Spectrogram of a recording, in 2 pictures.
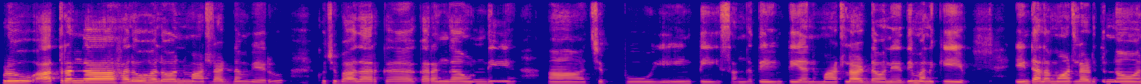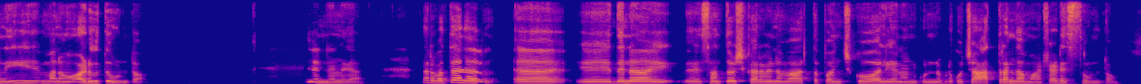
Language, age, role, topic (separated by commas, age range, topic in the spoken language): Telugu, 35-39, guest, ఫోన్‌ కాల్‌లలో మంచి స్వరంతో మాట్లాడడానికి మీరు ఏమి సూచిస్తారు?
